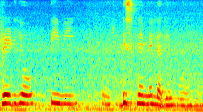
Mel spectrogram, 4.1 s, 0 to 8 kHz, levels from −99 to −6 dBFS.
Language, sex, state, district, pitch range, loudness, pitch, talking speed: Hindi, female, Madhya Pradesh, Dhar, 185-240 Hz, -18 LUFS, 230 Hz, 105 wpm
